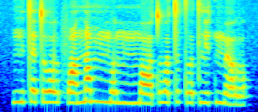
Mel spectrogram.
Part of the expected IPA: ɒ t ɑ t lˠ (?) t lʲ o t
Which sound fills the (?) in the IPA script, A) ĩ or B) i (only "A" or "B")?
B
